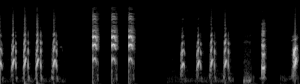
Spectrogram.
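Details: Purple swamphen calls for luring birds into nets after dark, October 2024: three quick sets of short nasal notes, louder bright notes between, ending with a rising squeal.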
